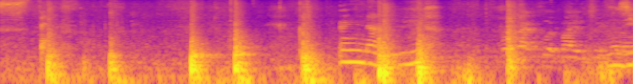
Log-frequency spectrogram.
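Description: A girl's voice, muffled and indistinct, with a run of sharp knocks and bumps about a second apart.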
